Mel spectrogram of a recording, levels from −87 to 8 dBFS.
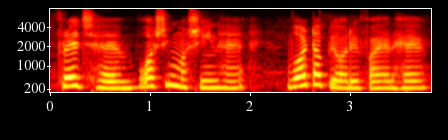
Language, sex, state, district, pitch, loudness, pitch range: Hindi, female, Delhi, New Delhi, 250 Hz, -17 LUFS, 240-305 Hz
